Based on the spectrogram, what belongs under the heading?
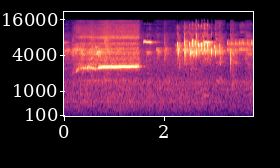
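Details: Cucak kinoy song used as a tutor recording for songbirds: a long, steady high whistle, then a brief higher note and a rapid run of sharp, high trilled chirps with short pauses.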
